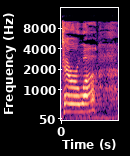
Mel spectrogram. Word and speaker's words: Tarawa: The British pronounce it Tarawa, but I figure that we lost enough of our boys making the landing on that island. The Americans can call it anything they want to.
